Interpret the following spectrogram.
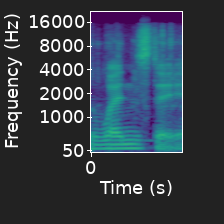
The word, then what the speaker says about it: Wednesday: h no no no how many syllables does Wednesday have Wednesday has two syllables that's what it says and guess what one of the most one of the common questions is does Wednesday have two or three syllables uh yes yeah all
